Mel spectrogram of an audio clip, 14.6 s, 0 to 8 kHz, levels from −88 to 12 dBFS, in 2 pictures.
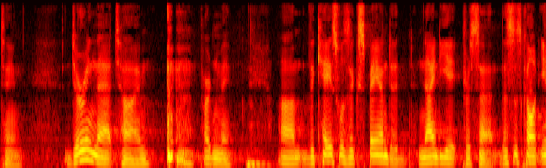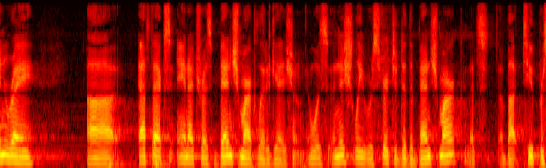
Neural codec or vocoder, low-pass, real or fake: none; 7.2 kHz; real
